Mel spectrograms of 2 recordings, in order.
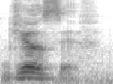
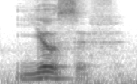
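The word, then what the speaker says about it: יוסף: Joseph, I believe in Hebrew, isn't pronounced Joseph. It's pronounced with a Y sound. It's pronounced Yosef.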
